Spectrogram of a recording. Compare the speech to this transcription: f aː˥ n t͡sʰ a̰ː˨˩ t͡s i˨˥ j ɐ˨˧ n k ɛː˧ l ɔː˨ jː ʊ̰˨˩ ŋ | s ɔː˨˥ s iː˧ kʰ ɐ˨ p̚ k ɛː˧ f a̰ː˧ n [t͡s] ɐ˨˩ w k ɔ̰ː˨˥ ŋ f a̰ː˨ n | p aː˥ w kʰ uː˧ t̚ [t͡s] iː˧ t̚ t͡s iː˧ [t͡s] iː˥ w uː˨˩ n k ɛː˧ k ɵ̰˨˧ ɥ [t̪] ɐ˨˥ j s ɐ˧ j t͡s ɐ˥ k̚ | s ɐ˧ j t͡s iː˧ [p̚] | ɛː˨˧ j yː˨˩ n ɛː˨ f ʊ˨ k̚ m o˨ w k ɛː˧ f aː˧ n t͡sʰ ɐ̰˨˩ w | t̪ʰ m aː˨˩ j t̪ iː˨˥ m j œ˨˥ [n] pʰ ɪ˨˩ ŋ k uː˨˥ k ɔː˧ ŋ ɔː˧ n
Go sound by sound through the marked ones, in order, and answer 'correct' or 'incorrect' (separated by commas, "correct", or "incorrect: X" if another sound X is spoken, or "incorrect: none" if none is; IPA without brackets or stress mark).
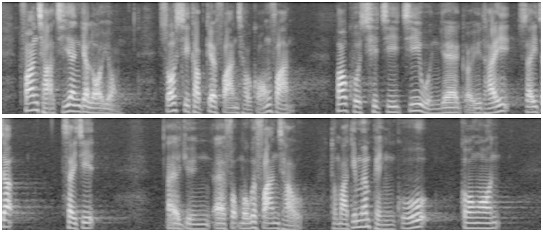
incorrect: t͡sʰ, incorrect: t͡sʰ, correct, incorrect: t̪ʰ, incorrect: t̚, incorrect: ŋ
